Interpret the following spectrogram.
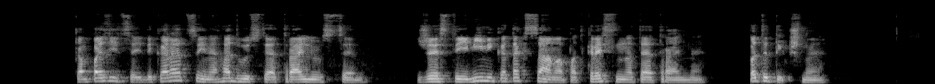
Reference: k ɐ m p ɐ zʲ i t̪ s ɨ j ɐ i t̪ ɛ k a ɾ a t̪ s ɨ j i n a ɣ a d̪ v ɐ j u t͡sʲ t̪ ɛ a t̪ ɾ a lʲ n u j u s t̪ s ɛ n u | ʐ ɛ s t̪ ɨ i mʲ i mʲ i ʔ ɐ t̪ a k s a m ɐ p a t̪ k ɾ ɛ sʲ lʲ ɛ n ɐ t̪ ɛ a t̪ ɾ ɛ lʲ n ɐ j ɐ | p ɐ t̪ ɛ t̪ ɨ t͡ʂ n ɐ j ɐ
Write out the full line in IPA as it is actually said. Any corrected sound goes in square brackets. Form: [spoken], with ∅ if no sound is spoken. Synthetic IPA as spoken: k ɐ m p [a] zʲ i t̪ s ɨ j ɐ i [d̪] ɛ k a ɾ a t̪ s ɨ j i n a ɣ a d̪ v ɐ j u t͡sʲ t̪ ɛ a t̪ ɾ a lʲ n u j u s t̪ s ɛ n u | ʐ ɛ s t̪ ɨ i mʲ i mʲ i [k] ɐ t̪ a k s a m ɐ p a t̪ k ɾ ɛ sʲ lʲ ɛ n ɐ t̪ ɛ a t̪ ɾ [a] lʲ n ɐ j ɐ | p ɐ t̪ ɛ t̪ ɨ t͡ʂ n ɐ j ɐ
